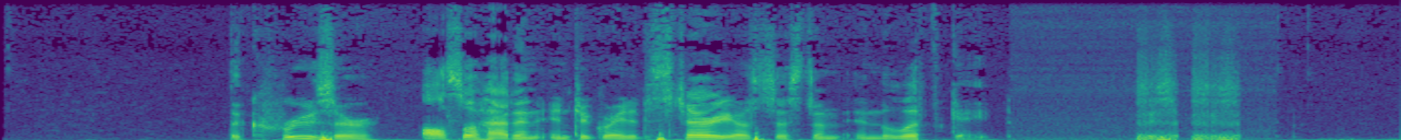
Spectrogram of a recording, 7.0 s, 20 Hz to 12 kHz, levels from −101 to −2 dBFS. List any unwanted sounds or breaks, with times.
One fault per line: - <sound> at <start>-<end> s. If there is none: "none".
- laugh at 5.7-6.2 s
